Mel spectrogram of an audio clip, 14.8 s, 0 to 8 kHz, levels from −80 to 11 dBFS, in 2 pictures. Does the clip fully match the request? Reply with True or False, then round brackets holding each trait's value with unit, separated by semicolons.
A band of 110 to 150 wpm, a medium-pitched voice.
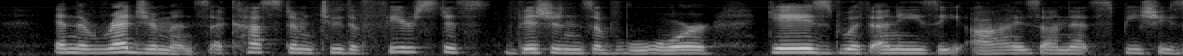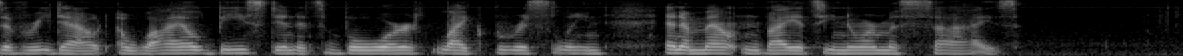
True (140 wpm; 175 Hz)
